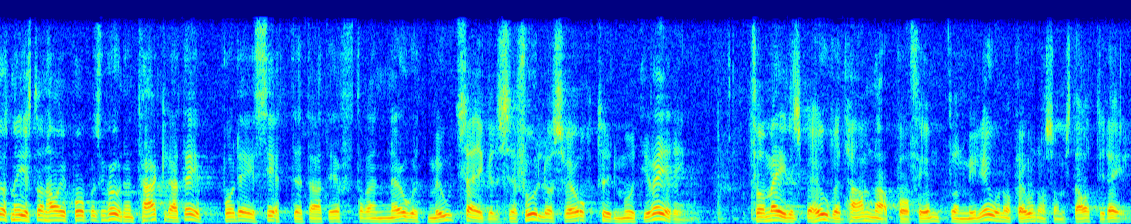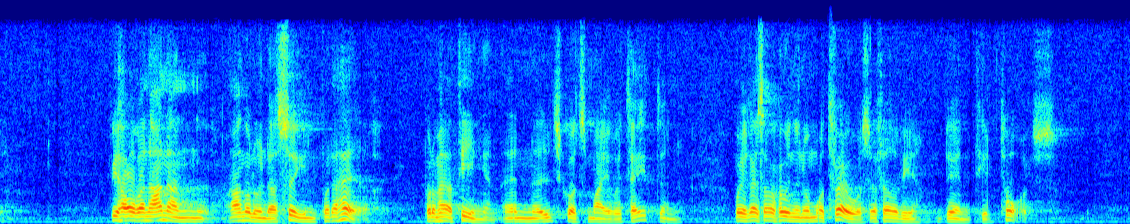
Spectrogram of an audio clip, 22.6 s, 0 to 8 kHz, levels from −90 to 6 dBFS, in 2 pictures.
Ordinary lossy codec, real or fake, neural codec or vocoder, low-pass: AAC, 48 kbps; real; none; 7.2 kHz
